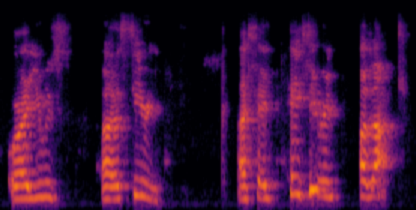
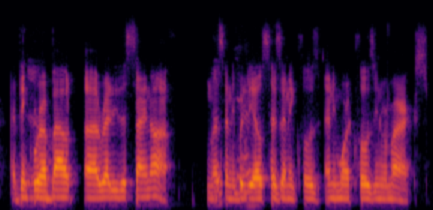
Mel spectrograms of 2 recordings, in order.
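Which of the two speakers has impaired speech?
The first: cerebral palsy; third stage, wheelchair most of day; speech not impaired, sometimes hyperventilates when talking.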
